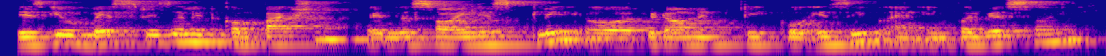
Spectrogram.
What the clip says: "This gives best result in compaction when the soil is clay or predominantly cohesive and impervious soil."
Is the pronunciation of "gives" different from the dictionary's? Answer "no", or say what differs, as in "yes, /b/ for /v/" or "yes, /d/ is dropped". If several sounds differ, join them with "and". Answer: yes, /z/ is dropped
